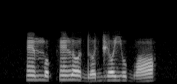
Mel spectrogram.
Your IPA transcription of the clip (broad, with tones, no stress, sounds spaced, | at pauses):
ɛ̃˦ m o˧ k ɛ̃˦ l o˦˨ d o˨˦ d͡ʒ o˦ j u˦˨ b ɔ˨˦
